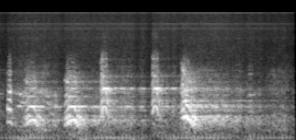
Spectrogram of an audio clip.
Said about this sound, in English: getting very close to the last time I'll ever use the dog machine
